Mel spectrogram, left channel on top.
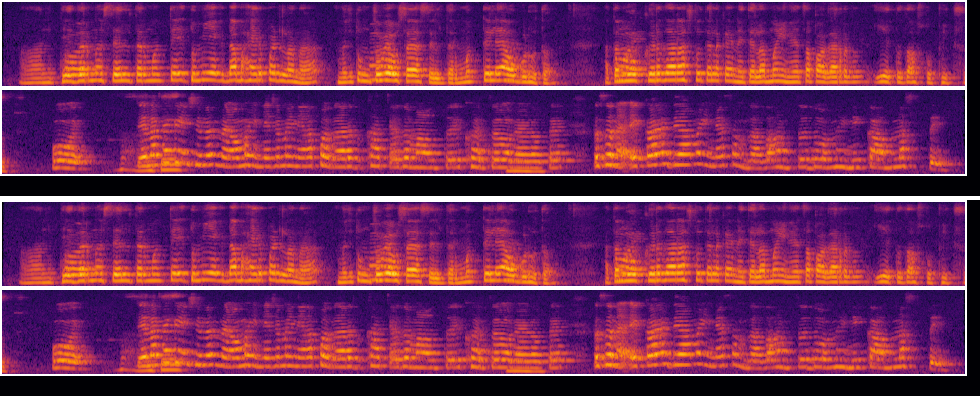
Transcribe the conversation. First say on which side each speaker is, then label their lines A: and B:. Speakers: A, on the left; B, on the left.
A: आणि ते
B: होय
A: जर नसेल तर मग ते तुम्ही एकदा बाहेर पडला ना. म्हणजे तुमचा
B: होय
A: व्यवसाय असेल तर मग ते लई
B: हम्म
A: अवघड होतं, आता
B: होय
A: नोकरदार असतो त्याला काय नाही त्याला महिन्याचा पगार येतच असतो फिक्स.
B: होय
A: आणि
B: त्याला काय
A: ते
B: टेन्शनच नाही ओ महिन्याच्या महिन्याला पगार खात्यात जमा होतोय खरं र्च भागवाय
A: हम्म
B: घावतंय तसं ना एखाद्या महिन्यात समजा ज आमचं दोन महिने काम नसतय.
